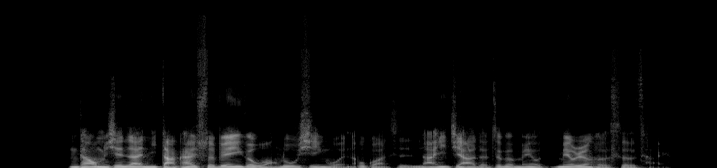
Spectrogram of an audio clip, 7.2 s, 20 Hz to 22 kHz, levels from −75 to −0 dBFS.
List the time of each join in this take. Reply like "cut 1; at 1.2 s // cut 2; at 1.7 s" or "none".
cut 1; at 3.5 s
